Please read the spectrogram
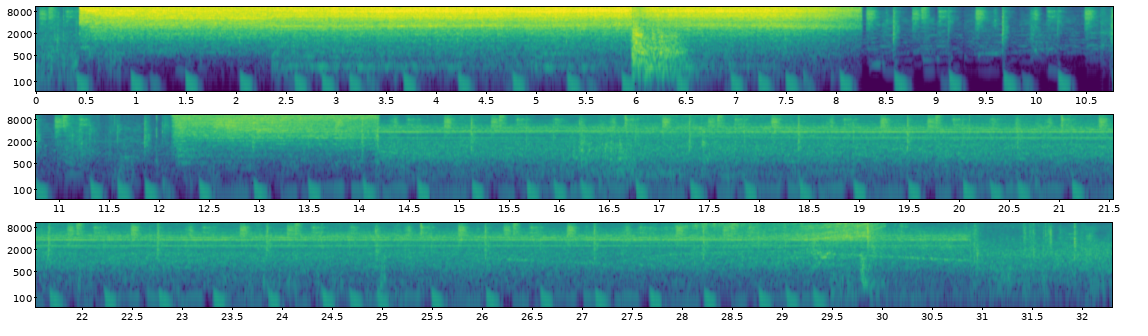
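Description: Background music with a steady beat throughout. For the first eight seconds there is a loud steady hiss of compressed air from the trailer's air-ramp system as the ramps are lowered; it cuts off suddenly, and a shorter hiss follows about twelve seconds in.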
